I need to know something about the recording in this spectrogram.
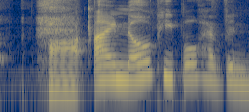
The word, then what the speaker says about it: Haack: Everyone wants to say that you're a hack, but it's Hawk. Like 2 vowels. Like a rock. 2 of the same vowel.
